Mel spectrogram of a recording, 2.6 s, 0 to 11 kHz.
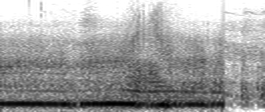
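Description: An older Skoda R5 rally car roars along a stage at the Goldrush Rally in Coromandel, its engine droning loud and close with brief dips between gear changes before cutting out sharply.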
